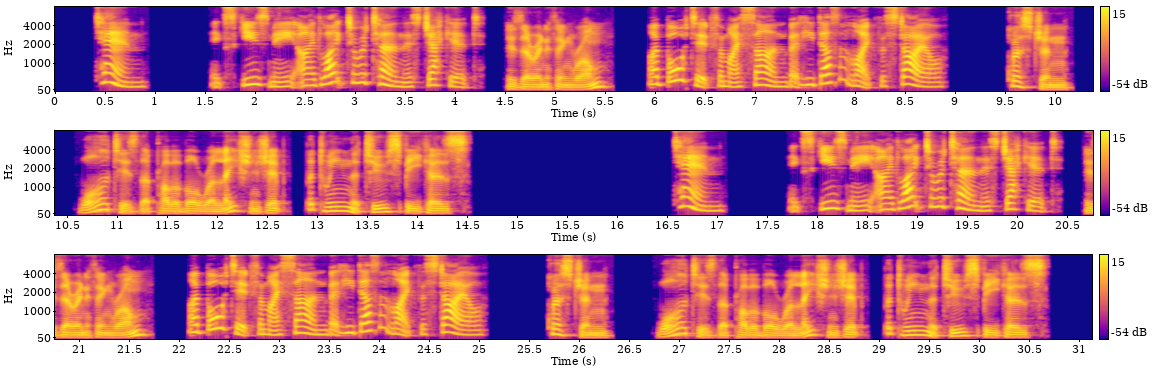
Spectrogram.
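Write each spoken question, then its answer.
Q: What is the probable relationship between the two speakers?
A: Shop assistant and customer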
